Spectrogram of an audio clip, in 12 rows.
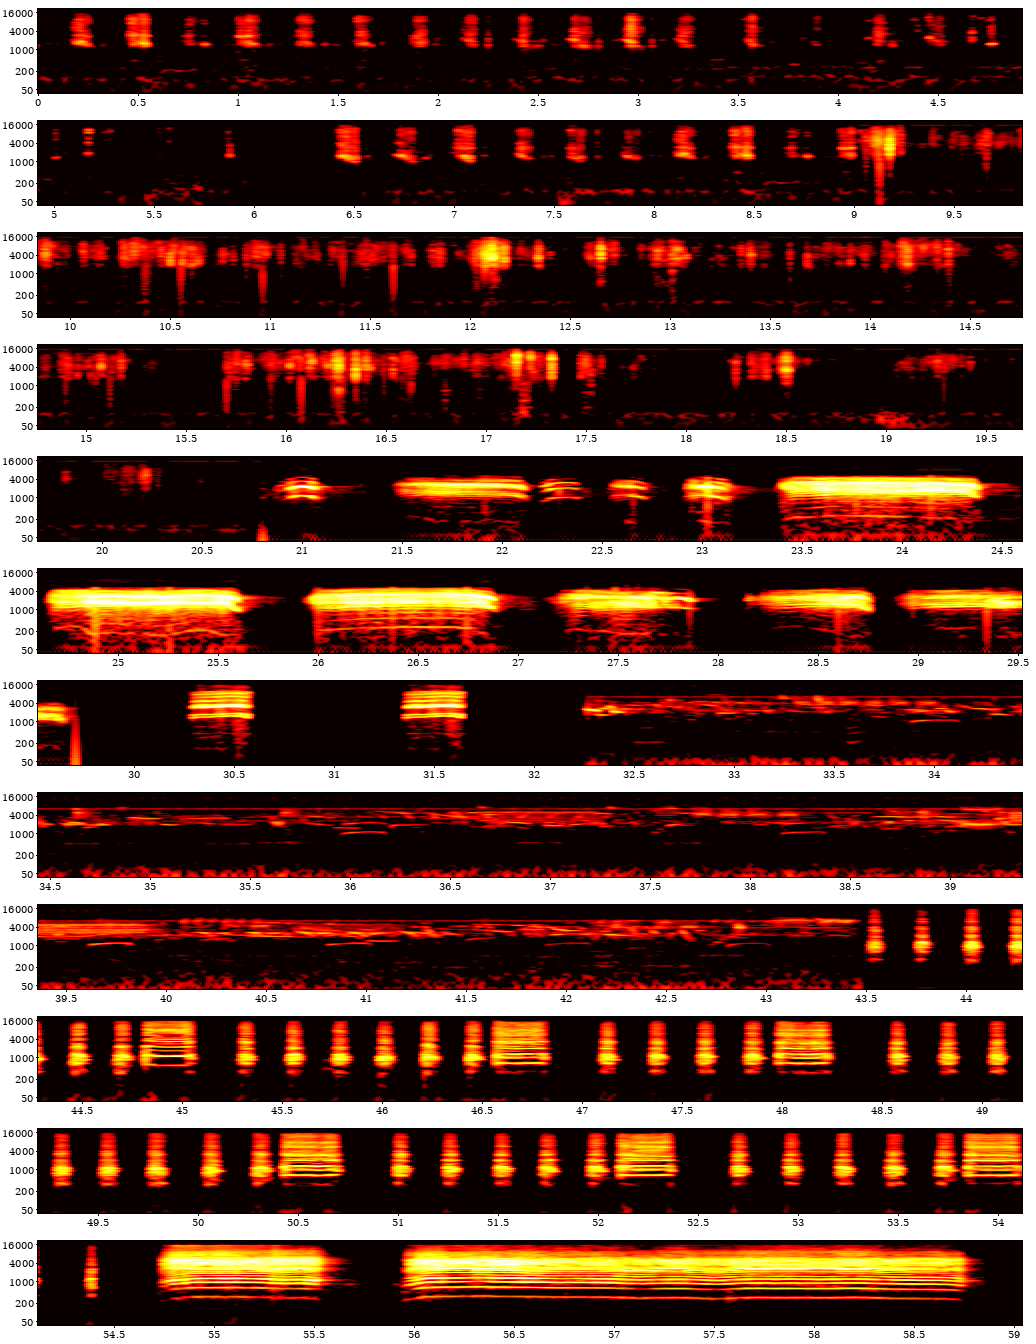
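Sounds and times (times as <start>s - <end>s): rabbits chewing crunchy greens: 0.0s - 20.9s
rustling and chewing leaves: 0.0s - 20.9s
high-pitched monkey calls: 30.4s - 30.6s, 31.4s - 31.7s.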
